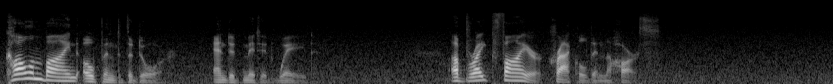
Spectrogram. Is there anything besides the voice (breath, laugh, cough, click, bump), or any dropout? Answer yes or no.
no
